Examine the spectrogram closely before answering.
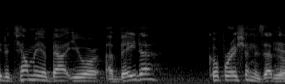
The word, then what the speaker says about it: Aveda: i want you to tell me about your aveda corporation is that the right pronunciation yes the first company in this country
